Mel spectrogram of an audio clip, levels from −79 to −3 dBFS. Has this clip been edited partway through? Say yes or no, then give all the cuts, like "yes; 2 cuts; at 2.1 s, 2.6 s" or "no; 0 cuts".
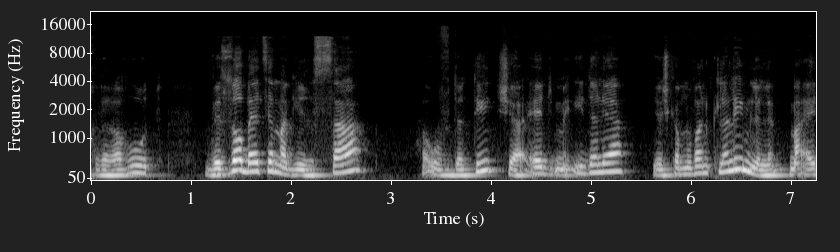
no; 0 cuts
